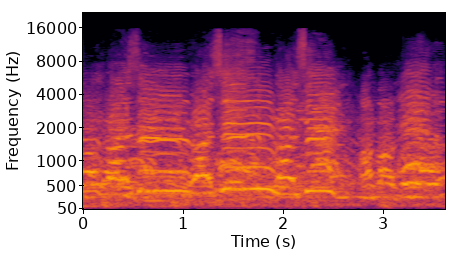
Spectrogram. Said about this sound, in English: Okay, and this seems to be protest alley. Of people shouting, waving flags, and shaking placards.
